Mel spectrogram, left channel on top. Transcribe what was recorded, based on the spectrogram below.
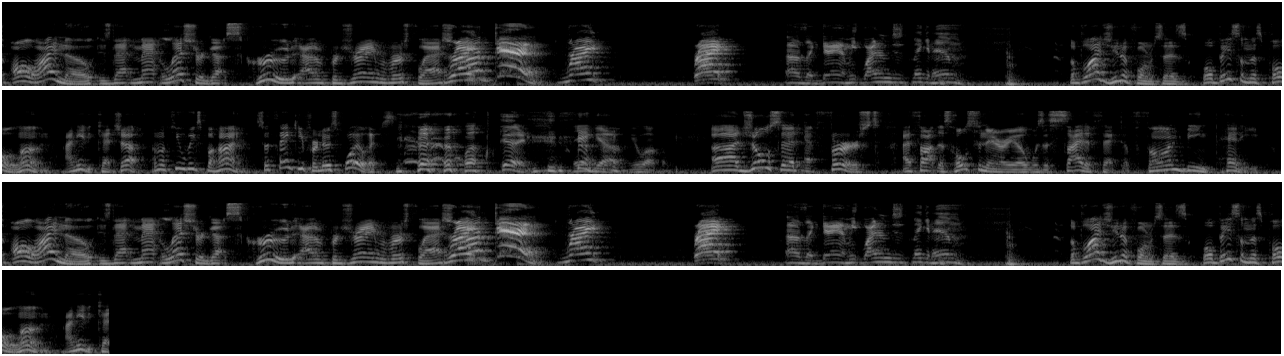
all I know is that Matt Lesher got screwed out of portraying Reverse Flash again! Right! I was like, damn, why didn't you just make it him? Obliged Uniform says, well, based on this poll alone, I need to catch up. I'm a few weeks behind, so thank you for no spoilers. Well, good. There you go. You're welcome. Joel said, at first, I thought this whole scenario was a side effect of Thawne being petty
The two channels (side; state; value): right; drops out; at 13.9 s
